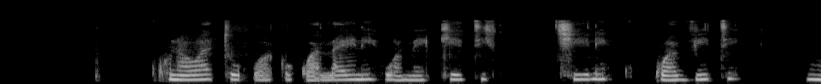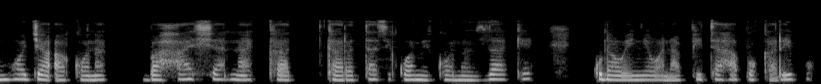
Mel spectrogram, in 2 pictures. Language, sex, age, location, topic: Swahili, male, 18-24, Wajir, government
